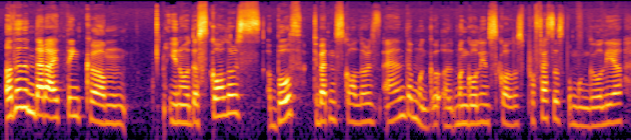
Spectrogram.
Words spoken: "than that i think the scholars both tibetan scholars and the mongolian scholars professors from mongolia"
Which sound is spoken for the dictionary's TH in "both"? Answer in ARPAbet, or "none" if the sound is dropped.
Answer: T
